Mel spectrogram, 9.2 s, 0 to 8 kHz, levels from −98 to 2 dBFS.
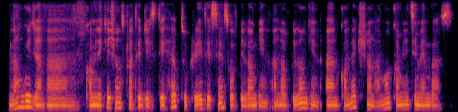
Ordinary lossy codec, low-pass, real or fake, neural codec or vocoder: Opus, 16 kbps; 7.2 kHz; real; none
